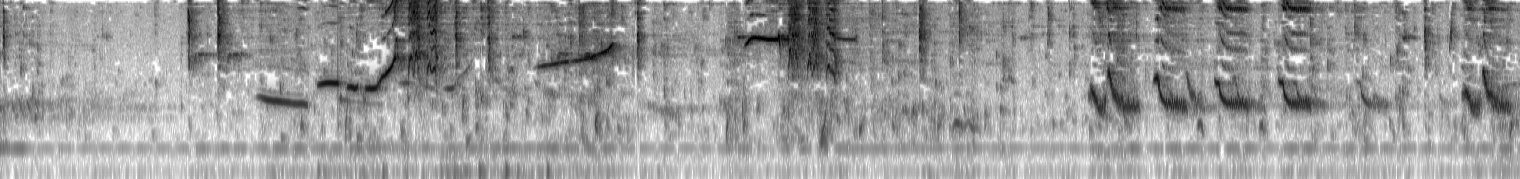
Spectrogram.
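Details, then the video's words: White-rumped shama song on a tutoring recording meant to soothe stressed birds that have stopped singing: sharp rising and falling whistles, then a run of quick repeated downslurred notes near the end, with a steady low hum throughout. "Masteran Sekaligus Terapi Brainwave Murai Batu Stress Dan Macet Bunyi"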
